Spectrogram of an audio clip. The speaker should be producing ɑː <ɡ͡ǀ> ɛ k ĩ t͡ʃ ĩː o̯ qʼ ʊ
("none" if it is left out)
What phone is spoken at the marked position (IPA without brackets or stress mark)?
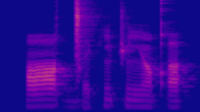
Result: ɡ͡ǀ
